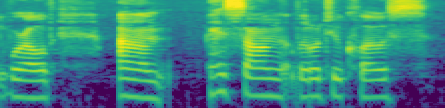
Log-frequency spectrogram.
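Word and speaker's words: WRLD: part of Monster Cat World, so World spelled without a W, W-R-L-D, World.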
